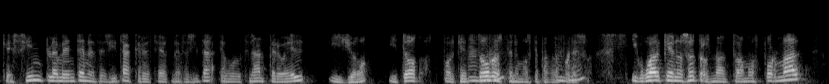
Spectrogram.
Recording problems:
garbled, watery; badly; nothing above 4 kHz

